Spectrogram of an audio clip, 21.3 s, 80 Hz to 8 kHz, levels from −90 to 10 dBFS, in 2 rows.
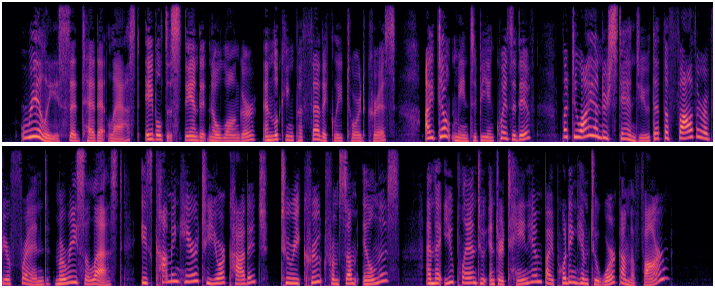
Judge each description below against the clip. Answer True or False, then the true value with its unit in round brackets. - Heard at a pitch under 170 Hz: False (245 Hz)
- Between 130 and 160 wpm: False (170 wpm)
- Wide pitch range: True (7.8 semitones)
